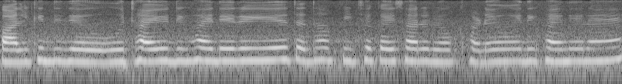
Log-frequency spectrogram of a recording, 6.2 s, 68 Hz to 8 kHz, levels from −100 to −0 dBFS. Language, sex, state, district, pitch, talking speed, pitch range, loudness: Hindi, female, Jharkhand, Jamtara, 250 Hz, 165 wpm, 245-260 Hz, -22 LUFS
